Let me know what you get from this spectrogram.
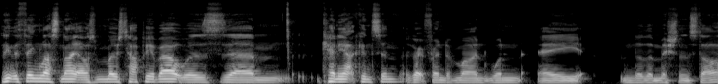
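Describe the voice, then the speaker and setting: Delivered at a fairly quick pace in a Yorkshire accent, the dark, mellow tone carries ordinary pitch variation on a very clean recording with a silent background. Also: man. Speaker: podcast host and chef. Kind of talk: scripted narration.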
